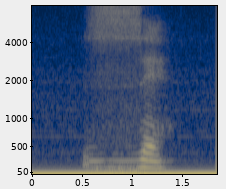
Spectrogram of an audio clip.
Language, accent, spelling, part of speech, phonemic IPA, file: Persian, Iran, ض, character, /zɒːd/, Fa-ض.ogg
- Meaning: The eighteenth letter of the Persian alphabet, called ضاد (zâd), ضوات (zwât) or ضواد (zwâd) and written in the Arabic script; preceded by ص and followed by ط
